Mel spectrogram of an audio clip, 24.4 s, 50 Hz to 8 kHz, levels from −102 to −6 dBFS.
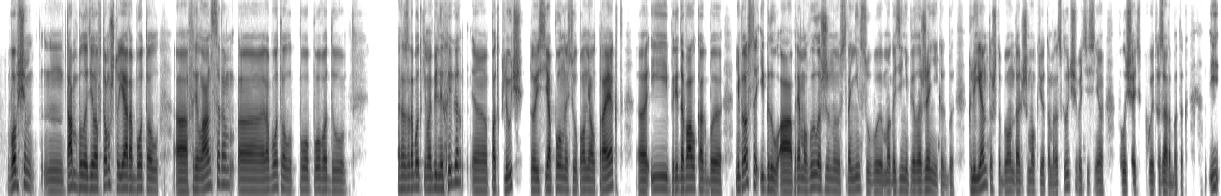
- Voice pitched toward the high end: No, low, 125 Hz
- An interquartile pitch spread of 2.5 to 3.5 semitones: Yes, average, 3.2 semitones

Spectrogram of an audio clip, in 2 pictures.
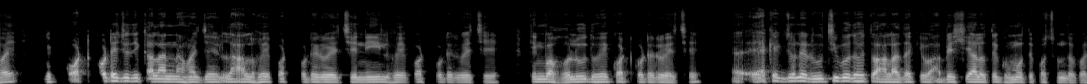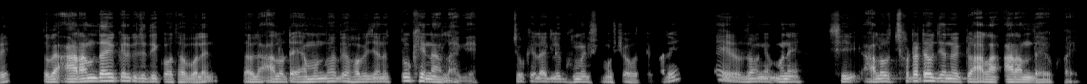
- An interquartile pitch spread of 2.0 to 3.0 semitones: No, average, 3.5 semitones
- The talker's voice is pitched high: No, low, 120 Hz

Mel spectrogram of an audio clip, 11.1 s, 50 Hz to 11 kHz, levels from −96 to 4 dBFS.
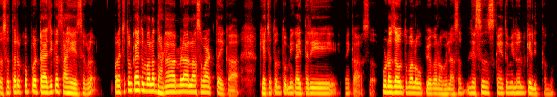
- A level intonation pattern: No, average, 3.6 semitones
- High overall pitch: No, medium, 145 Hz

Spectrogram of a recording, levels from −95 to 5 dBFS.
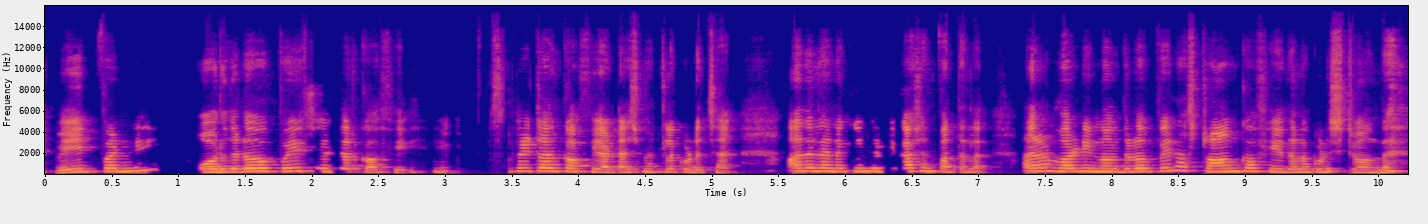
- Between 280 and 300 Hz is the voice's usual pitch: Yes, very high, 285 Hz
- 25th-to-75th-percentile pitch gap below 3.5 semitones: Yes, average, 2.9 semitones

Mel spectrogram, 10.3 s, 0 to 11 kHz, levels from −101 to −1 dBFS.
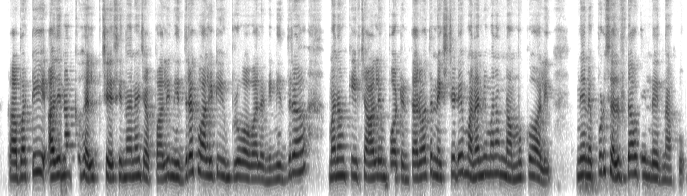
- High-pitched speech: Yes, high, 220 Hz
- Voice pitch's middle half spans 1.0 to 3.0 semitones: Yes, average, 2.7 semitones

